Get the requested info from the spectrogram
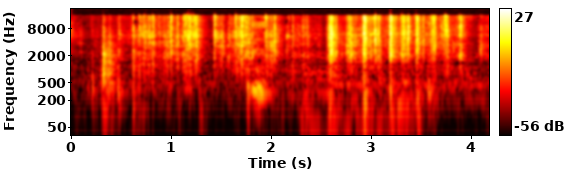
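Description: Plastic snack wrapper crinkling and crackling in irregular bursts as a chocolate bar is unwrapped by hand, with a short laugh near the middle.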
